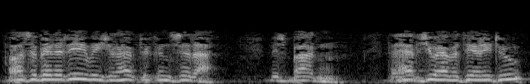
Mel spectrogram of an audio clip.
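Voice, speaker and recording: Radio drama lead: imperious, eccentric detective, husky and higher-pitched, pompous formal diction, muffled vintage broadcast. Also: male voice, moderate pace. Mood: formal, probing. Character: eccentric, imperious genius detective, pompous, unhurried, dryly amused. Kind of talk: 1950s radio drama acting.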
